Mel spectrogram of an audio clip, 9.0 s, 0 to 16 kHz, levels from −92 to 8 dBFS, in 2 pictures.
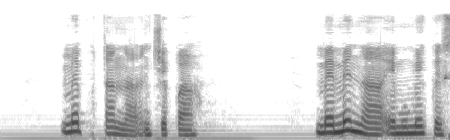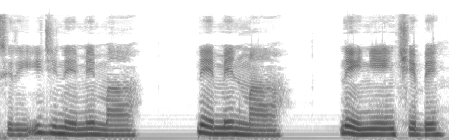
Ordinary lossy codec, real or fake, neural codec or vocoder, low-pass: AAC, 48 kbps; real; none; 10.8 kHz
